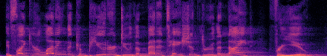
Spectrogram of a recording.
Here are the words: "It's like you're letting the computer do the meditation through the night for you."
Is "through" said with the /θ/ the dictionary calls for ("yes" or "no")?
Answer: yes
